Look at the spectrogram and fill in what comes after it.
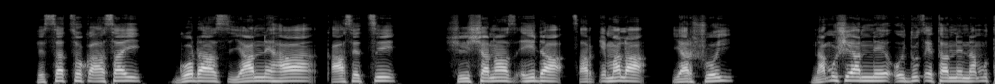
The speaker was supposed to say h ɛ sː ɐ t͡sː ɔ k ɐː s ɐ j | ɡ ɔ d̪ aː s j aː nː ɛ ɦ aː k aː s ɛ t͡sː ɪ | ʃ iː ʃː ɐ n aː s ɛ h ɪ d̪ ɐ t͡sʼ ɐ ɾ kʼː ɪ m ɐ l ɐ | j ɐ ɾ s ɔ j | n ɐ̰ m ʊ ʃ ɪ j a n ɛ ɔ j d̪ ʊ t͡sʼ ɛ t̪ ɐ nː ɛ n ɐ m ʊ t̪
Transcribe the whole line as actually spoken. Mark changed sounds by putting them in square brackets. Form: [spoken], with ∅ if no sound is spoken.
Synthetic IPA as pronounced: h ɛ sː ɐ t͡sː ɔ k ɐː s ɐ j | ɡ ɔ d̪ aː s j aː nː ɛ ɦ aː [kʼ] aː s ɛ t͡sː ɪ | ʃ iː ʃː ɐ n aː s ɛ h ɪ d̪ ɐ t͡sʼ ɐ ɾ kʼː ɪ m ɐ l ɐ | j ɐ ɾ [ʃ] ɔ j | n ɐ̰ m ʊ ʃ ɪ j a [nː] ɛ ɔ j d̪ ʊ t͡sʼ ɛ t̪ ɐ nː ɛ n ɐ m ʊ t̪

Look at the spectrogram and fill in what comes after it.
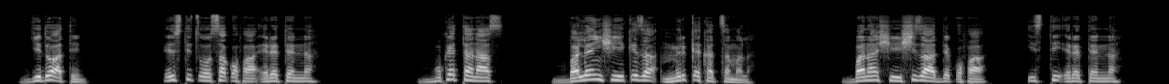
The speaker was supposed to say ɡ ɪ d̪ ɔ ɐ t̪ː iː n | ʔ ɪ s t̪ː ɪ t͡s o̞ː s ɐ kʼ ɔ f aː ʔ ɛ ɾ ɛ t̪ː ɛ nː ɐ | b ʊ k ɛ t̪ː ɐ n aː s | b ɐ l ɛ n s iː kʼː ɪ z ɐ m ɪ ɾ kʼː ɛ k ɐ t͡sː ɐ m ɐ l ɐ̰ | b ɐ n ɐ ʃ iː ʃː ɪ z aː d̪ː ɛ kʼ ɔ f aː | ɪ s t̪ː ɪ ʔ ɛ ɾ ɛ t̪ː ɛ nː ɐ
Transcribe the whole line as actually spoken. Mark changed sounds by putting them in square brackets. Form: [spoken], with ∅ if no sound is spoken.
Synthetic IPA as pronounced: ɡ ɪ d̪ ɔ ɐ t̪ː iː n | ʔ ɪ s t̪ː ɪ [t͡sʼ] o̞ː [sː] ɐ kʼ ɔ f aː ʔ ɛ ɾ ɛ t̪ː ɛ nː ɐ | b ʊ k ɛ t̪ː ɐ n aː s | b ɐ l ɛ n [ʃ] iː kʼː ɪ z ɐ m ɪ ɾ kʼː ɛ k ɐ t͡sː ɐ m ɐ l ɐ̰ | b ɐ n ɐ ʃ iː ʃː ɪ z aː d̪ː ɛ kʼ ɔ f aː | ɪ s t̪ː ɪ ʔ ɛ ɾ ɛ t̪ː ɛ nː ɐ

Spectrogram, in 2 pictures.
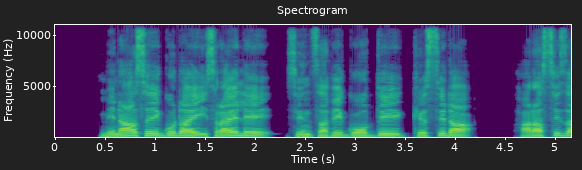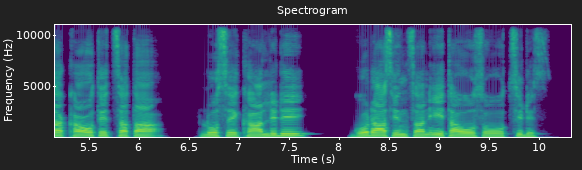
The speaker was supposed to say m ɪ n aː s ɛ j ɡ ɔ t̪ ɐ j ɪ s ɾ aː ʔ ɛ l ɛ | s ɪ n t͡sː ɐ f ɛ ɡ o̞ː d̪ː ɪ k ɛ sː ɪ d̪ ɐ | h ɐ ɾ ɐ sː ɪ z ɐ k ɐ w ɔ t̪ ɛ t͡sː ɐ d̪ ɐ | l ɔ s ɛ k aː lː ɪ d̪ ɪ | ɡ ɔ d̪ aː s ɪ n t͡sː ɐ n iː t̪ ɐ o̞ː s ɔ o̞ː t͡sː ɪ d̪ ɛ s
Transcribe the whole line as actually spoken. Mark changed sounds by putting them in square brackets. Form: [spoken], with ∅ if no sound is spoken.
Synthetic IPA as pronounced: m ɪ n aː s ɛ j ɡ ɔ [d̪] ɐ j ɪ s ɾ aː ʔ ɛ l ɛ | s ɪ n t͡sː ɐ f ɛ ɡ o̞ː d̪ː ɪ k ɛ sː ɪ d̪ ɐ | h ɐ ɾ ɐ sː ɪ z ɐ k ɐ w ɔ t̪ ɛ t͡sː ɐ [t̪] ɐ | l ɔ s ɛ k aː lː ɪ d̪ ɪ | ɡ ɔ d̪ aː s ɪ n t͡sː ɐ n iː t̪ ɐ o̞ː s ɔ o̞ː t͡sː ɪ d̪ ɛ s

